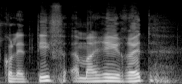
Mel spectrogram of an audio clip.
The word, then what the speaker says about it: Collectif Marguerite: Vamos a pinchar a los Collectif Marguerite. ¿Le he pronunciado bien? Tú que eres conocedor de la lengua francesa. Sí. Muchas gracias. Vamos a escuchar a este grupo, Collectif Marguerite,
